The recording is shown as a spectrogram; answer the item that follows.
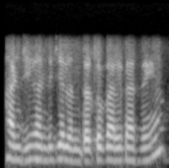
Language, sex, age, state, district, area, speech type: Punjabi, female, 30-45, Punjab, Jalandhar, urban, conversation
